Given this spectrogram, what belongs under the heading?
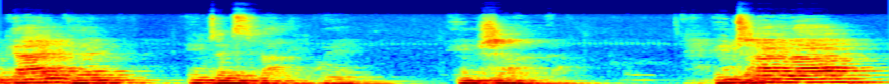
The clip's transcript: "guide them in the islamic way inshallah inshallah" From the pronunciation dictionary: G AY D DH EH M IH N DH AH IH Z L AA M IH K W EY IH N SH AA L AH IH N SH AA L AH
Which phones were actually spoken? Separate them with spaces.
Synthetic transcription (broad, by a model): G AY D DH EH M IH N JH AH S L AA IH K W EY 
